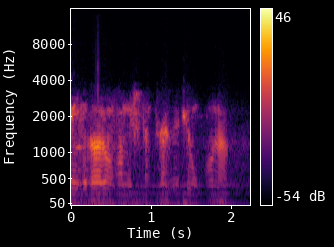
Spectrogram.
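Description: Speech only: a voice talking, thin and telephone-like as over a remote video link.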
